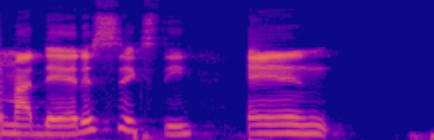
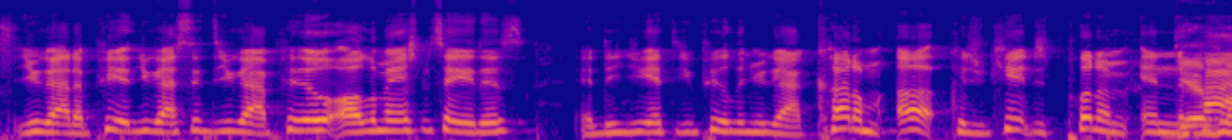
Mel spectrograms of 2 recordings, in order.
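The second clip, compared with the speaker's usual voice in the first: plain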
